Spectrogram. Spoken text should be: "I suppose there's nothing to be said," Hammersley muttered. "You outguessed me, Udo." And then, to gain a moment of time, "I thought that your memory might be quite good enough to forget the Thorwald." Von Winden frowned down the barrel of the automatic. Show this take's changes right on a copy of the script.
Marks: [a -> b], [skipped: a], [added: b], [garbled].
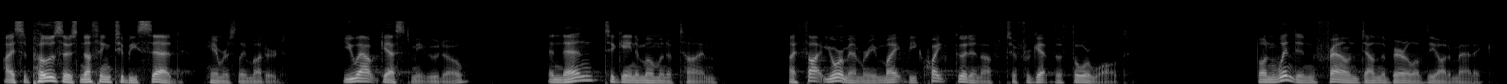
"I suppose there's nothing to be said," Hammersley muttered. "You outguessed me, Udo." And then, to gain a moment of time, "I thought [skipped: that] your memory might be quite good enough to forget the Thorwald." Von Winden frowned down the barrel of the automatic.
